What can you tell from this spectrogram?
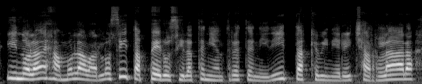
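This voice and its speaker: A middle-aged woman talks casually to her audience as a craft channel host. She speaks loudly and chattily, sprinkling in affectionate little words. Her voice sits a bit higher than most women's. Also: fast. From Colombia. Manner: warm chatty, affectionate diminutives, addresses viewers as girls. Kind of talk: casual chat to viewers.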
